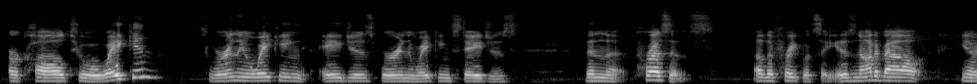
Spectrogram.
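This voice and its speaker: Earnest, meandering spiritual guest speaker. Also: medium pitch. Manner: meandering, many fillers and restarts, earnest. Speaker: guest, remote viewer. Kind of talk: rambling spiritual talk.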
